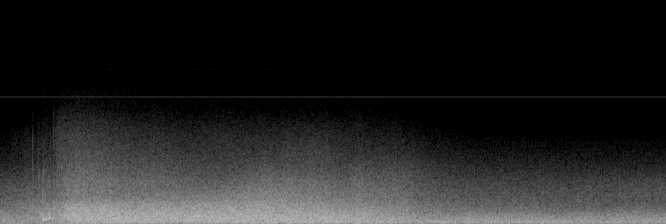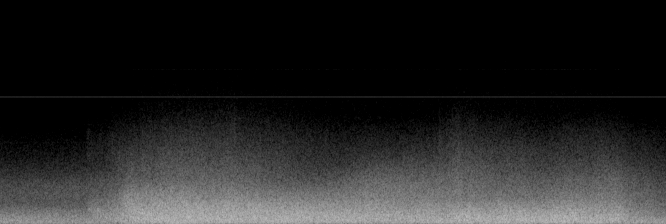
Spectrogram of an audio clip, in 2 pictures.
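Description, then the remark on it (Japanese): Steady roar of surf on a scenic coastline reached through a windbreak forest, with wind buffeting, swelling loudly at first, easing for a few seconds, then surging again as another wave rolls in. No voices. “風林を抜けると見えてくる海岸がとても風光明媚で、休みになると季節を問わずよくここに立ち寄った思い出深い場所の一つです。”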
